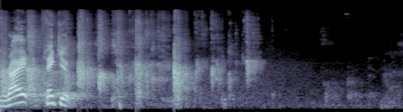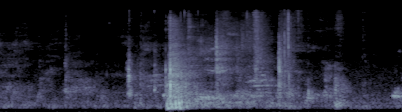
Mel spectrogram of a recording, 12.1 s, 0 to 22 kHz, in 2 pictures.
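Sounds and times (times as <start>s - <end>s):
scattered hand claps: 0.0s - 4.0s.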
